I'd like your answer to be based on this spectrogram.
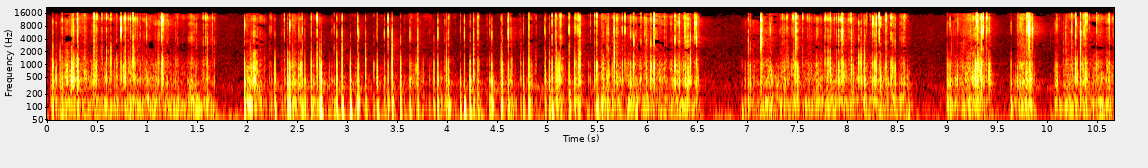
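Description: A hand-sized, flat blue phone case with a chunky glitter coating is scratched across its rough glitter surface with long nails. Dense, crackly scratching bursts run through most of the clip, with brief quiet pauses around 2, 6.5 and 9 seconds.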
